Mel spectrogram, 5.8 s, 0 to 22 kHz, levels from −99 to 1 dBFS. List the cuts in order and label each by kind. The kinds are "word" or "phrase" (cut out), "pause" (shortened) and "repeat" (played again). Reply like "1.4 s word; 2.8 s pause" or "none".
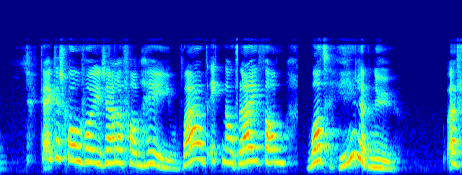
2.6 s phrase; 3.0 s word; 3.7 s pause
